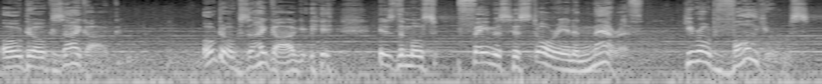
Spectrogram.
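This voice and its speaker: A man voicing a learned, dry and grim cleric who explains things deliberately in a dark fantasy audio drama. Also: on the high side, big pitch swings, pitched above the performer's own voice, heavily acted. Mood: earnest. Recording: music under the voice.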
